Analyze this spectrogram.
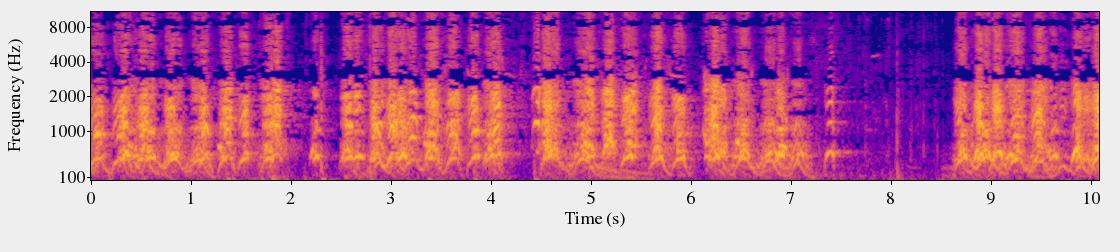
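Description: German Shepherd puppies yapping and barking in a rapid, overlapping chorus, several at once. There are brief breaks about 2 and 4 seconds in, and a pause of about a second roughly three-quarters of the way through before the yapping starts again.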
